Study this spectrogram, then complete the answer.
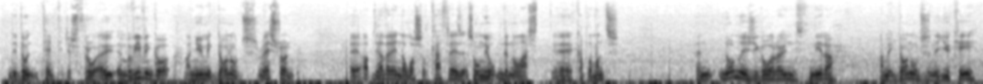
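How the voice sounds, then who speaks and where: The tone is relaxed and the loudness very even. Audible room echo and noticeable background noise surround the voice. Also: man. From Scotland, Glasgow. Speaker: vlogger. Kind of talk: casual vlog narration. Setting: outdoors, walking. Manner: relaxed, conversational with hesitations.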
